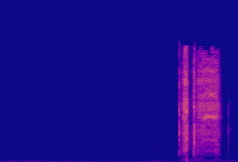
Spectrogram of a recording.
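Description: A camera shutter click near the end, over a faint low hum: the rear photo of the car being taken.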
